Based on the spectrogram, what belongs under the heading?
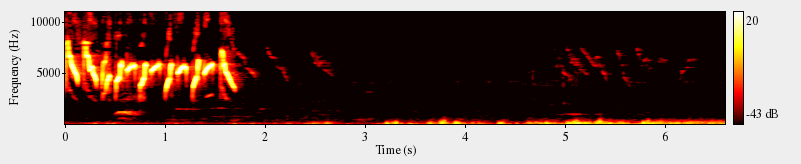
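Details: Pleci, the Oriental white-eye, in energetic gacor song that displays its varied repertoire: a quick burst of about a dozen high, steeply falling notes in under two seconds, followed by quiet low rumbling.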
